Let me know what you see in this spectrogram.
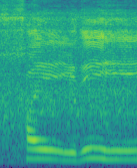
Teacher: ہاں کے نیچے کھڑی زیر ہے، ہم اسے کھینچیں گے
